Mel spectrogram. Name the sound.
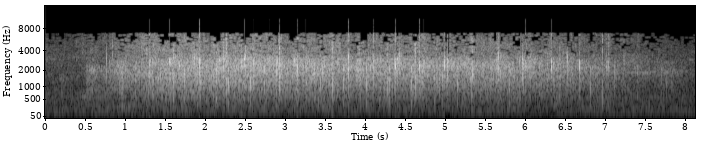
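loud audience applause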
